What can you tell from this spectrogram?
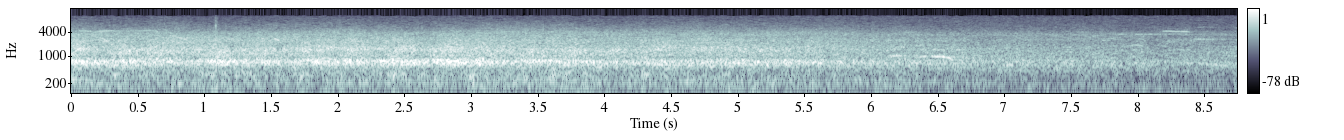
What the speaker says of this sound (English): This packed crowd totally immersed in this game.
